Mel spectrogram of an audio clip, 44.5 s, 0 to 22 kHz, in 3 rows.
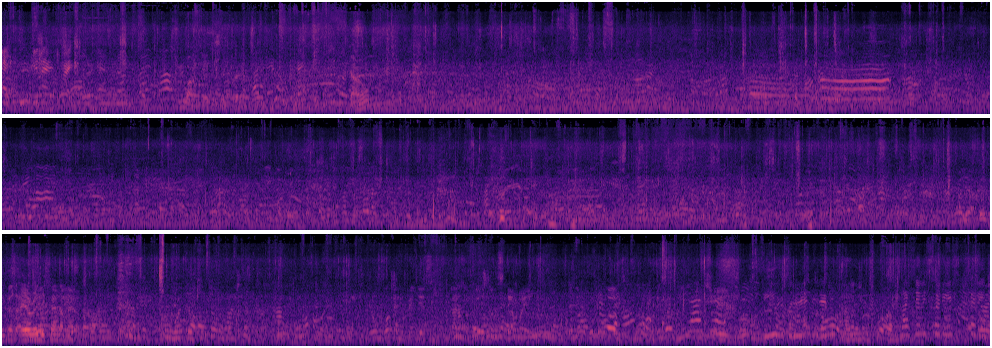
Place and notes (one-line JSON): {"title": "Paris, France - Tourists in front of the cathedral", "date": "2019-01-02 16:00:00", "description": "A lot of tourists waiting in front of the Notre-Dame cathedral, some people giving food to the doves, a few people joking.", "latitude": "48.85", "longitude": "2.35", "altitude": "36", "timezone": "GMT+1"}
